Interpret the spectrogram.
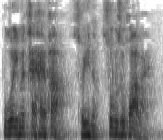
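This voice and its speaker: A man's voice: mid-range voice, expressive, quick pace, highs cut off, natural voice. A man doing an anxious, cautious minister. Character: cautious, fearful ancient male minister.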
